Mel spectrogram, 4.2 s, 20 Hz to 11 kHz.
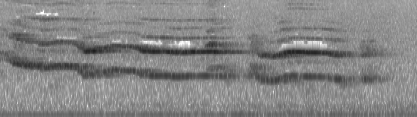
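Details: At night, three 13-week-old Shetland Sheepdog puppies howl in high, wavering, drawn-out tones that slide down and rise again. One lonely pup started and the others joined in, calling for their pack.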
